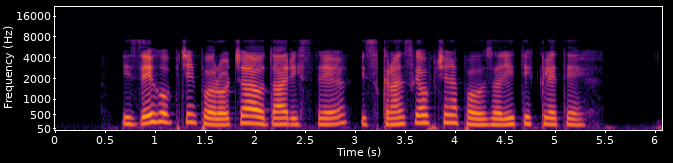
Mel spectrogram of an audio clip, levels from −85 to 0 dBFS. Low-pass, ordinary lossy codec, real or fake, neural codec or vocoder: 7.2 kHz; none; real; none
